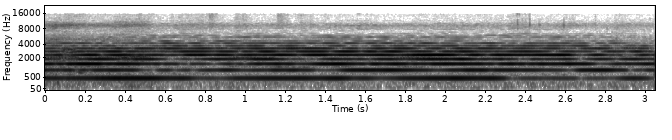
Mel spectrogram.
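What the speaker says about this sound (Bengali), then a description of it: "ট্রেন যাচ্ছে দেখো," A passing train sounds a loud, sustained horn: one steady, tonal blast held without a break for about three seconds, with no voices.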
